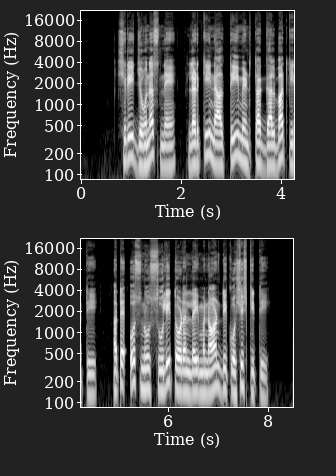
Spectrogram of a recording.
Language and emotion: Punjabi, neutral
